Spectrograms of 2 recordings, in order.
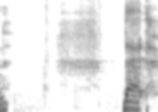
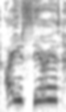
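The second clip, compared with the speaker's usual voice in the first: mock outraged woman, repeated; 14 semitones higher than usual.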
